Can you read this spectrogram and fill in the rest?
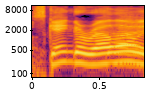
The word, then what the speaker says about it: Scangarello: Is it Scangarello or Scangarello? – Scangarello is what I saw phonetically in the article I read about him today.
